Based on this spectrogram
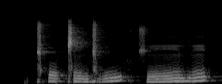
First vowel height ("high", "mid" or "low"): mid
